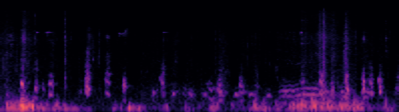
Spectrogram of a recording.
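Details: Morning in the Ozarks, homestead chickens clucking in quick, uneven bursts, with one drawn-out harmonic call near the end over low background rumble.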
